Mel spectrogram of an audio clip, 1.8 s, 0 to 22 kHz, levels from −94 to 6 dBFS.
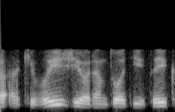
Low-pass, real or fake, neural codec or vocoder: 3.6 kHz; real; none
